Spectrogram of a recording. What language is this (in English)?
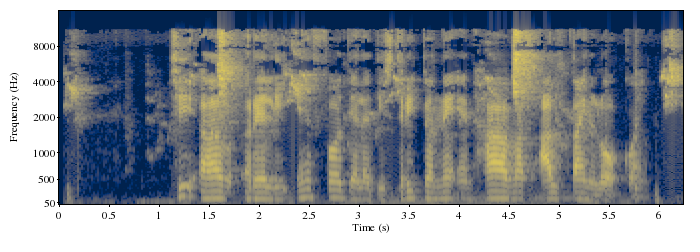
Esperanto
